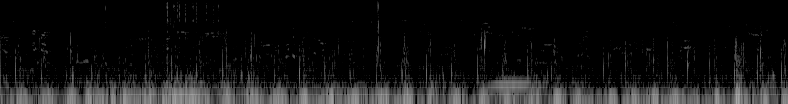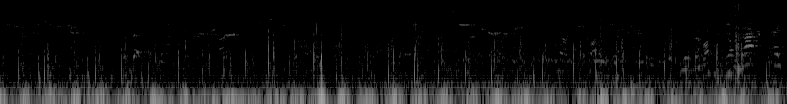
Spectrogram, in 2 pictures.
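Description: Footsteps of a person walking at a steady pace on a paved path, heard close up as a regular run of soft thuds.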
